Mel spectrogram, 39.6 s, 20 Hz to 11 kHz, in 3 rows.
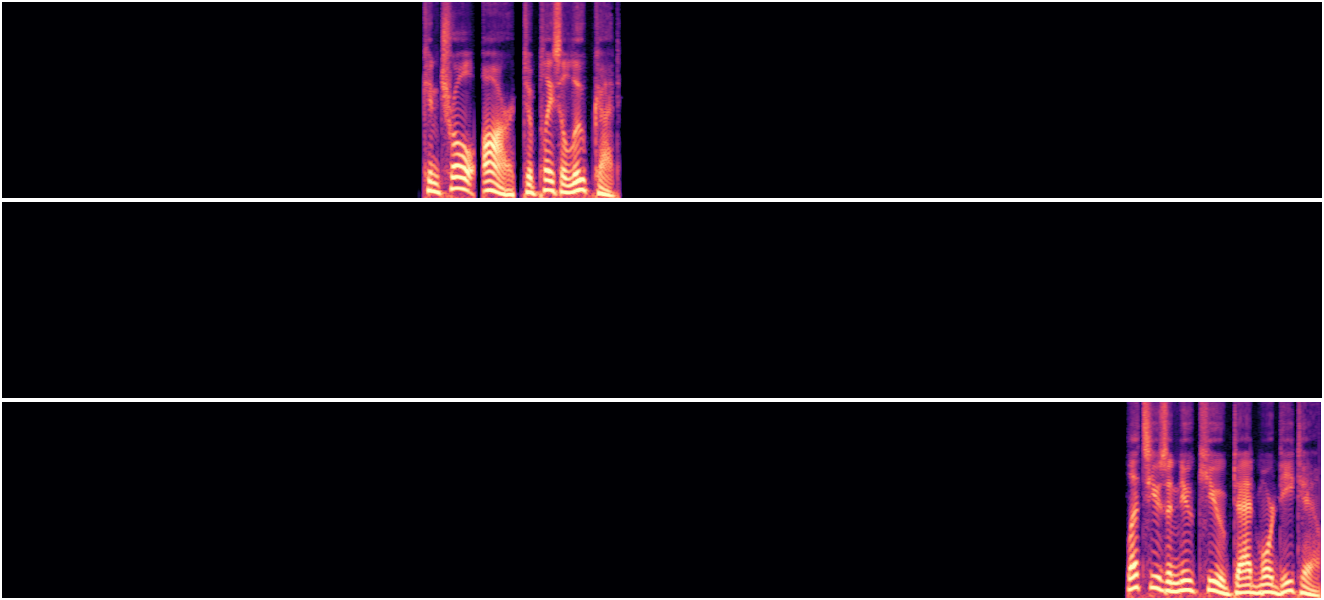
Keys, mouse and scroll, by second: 0.7 KP_1, 2.0 click, 4.6-5.0 scroll up 4, 5.2 shift+middle click, 6.2 Tab, 6.9 ctrl+r, 7.9 click, 8.3 b, 9.1 g, 10.4 click, 10.9 b, 11.5 g, 12.5 click, 15.5 shift+middle click, 17.8 ctrl+r, 19.6 click, 20.0 b, 21.3 g, 24.0 Tab, 24.7-25.3 scroll down 4, 25.5 shift+middle click, 27.5 shift+middle click, 28.2-30.1 scroll up 3, 30.1-30.4 scroll down 3, 30.5 shift+middle click, 31.6 middle click, 35.9 KP_1, 36.8 click, 38.2 shift+a.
